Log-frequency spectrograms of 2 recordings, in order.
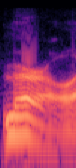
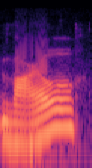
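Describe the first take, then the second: First: The vowel sounds like the one in 'her'. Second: The vowel sounds like the one in 'car'. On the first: Someone else's way of saying it. "James went Merle" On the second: The speaker's own way of saying it. "I pronounce it Marl"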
